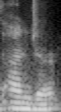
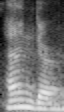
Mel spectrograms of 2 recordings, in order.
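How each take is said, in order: First: "anger" with a soft j, like "AN-jer"; mispronounced anger. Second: "anger" with a hard g, "ANG-ger"; slow, careful "anger" with g as in "finger"; correct pronunciation. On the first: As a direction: say "anger" with the g wrongly as in "danger". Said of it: "not anger". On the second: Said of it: "it's pronounced as anger". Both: Shown as a demonstration.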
